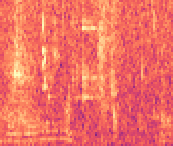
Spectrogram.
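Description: A pet cat named Minnie gives a brief meow, short and faint over a busy background of ambient noise.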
